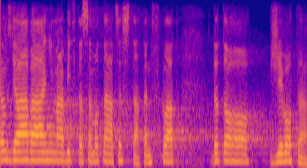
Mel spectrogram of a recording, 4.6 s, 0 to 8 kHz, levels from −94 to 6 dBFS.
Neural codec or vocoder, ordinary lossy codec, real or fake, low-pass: none; Opus, 16 kbps; real; 7.2 kHz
